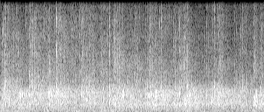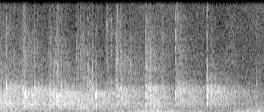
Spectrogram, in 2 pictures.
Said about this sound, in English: The last speaker is my beautiful wife that's going to be speaking. Amen. As we give her a good clap offering.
